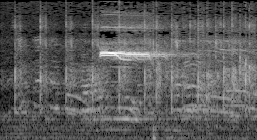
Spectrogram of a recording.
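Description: A referee blows a sharp whistle on an open pitch.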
